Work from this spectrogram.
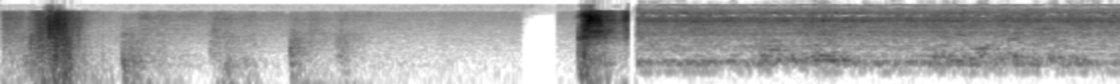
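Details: Several sharp thumps and slams, a brief dropout, then a steady indoor hiss, with no animal voice.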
